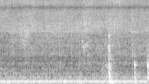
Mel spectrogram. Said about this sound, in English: we're gonna throw the cream in there, and it's gonna reduce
